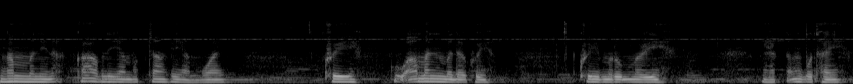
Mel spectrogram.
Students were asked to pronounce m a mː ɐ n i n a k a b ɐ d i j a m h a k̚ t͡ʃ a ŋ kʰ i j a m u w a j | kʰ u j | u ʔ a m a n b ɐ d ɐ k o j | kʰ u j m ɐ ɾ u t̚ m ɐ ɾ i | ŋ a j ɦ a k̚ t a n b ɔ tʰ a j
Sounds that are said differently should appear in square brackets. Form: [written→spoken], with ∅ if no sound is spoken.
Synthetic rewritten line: [m→ŋ] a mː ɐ n i n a k a b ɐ d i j a m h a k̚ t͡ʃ a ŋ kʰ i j a m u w a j | kʰ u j | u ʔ a m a n b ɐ d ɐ [k→kʰ] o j | kʰ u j m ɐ ɾ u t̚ m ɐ ɾ i | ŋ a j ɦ a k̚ t a [n→ŋ] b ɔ tʰ a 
